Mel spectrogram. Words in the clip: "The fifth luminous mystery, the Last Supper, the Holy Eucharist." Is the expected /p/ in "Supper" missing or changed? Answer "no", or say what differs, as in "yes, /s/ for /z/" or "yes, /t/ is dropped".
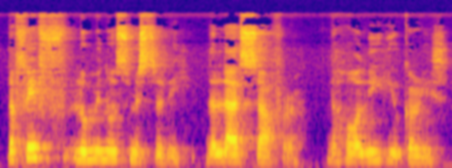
yes, /f/ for /p/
